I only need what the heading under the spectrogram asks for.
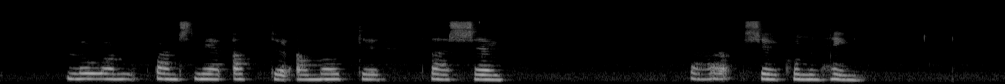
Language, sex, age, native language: Icelandic, female, 14, Icelandic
